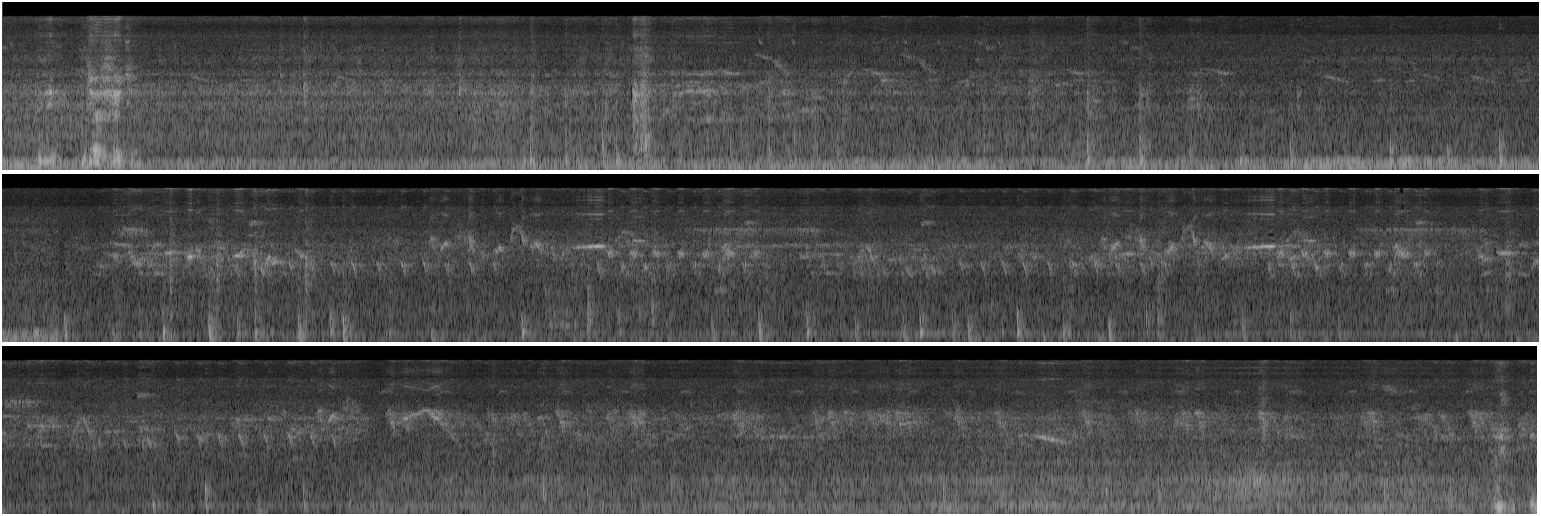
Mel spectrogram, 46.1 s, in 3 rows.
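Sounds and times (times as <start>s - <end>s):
songbirds chirping and trilling: 0.0s - 46.0s.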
